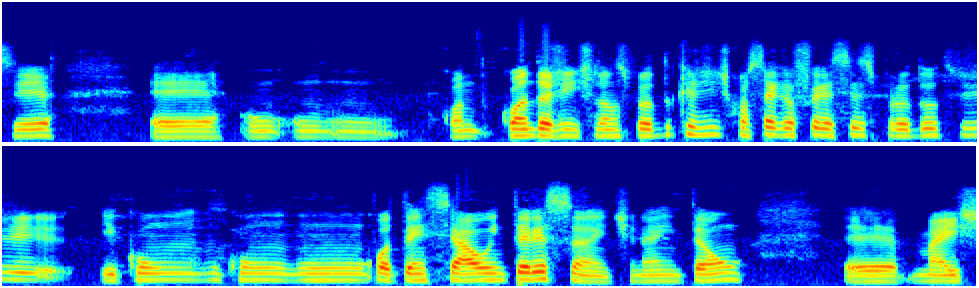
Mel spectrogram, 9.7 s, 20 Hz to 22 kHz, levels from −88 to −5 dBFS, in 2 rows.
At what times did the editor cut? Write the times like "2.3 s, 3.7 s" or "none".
1.1 s, 5.3 s, 6.7 s

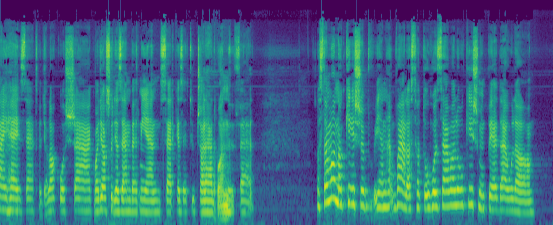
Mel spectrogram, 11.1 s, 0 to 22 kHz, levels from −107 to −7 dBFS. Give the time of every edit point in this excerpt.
1.9 s

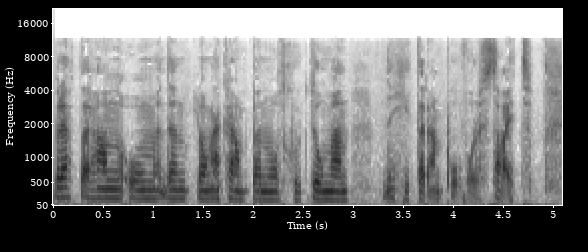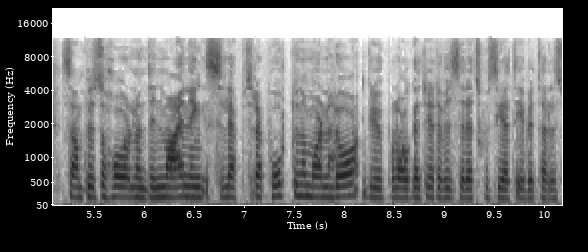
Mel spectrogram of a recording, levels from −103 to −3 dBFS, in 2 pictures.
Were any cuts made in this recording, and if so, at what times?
1.3 s, 7.9 s

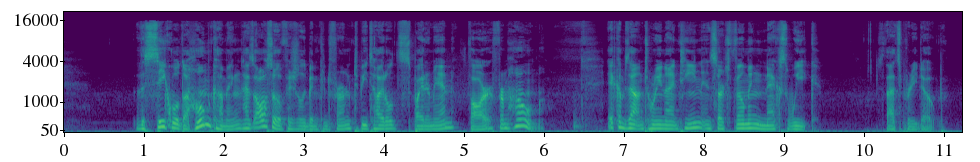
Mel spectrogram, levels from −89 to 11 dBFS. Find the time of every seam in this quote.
none

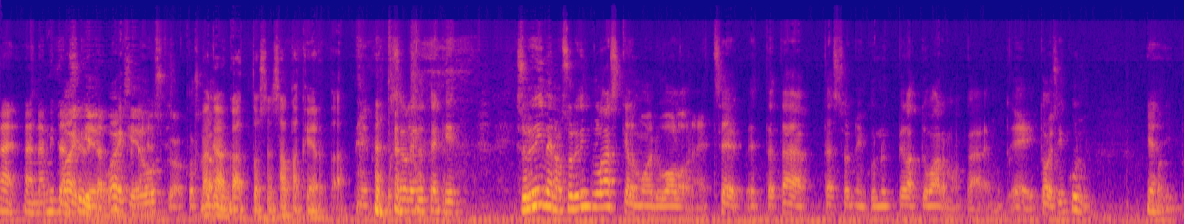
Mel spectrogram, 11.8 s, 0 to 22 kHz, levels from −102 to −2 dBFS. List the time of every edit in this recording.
none

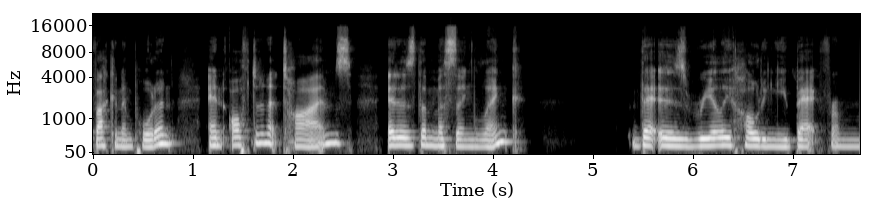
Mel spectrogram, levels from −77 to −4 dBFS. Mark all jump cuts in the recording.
none

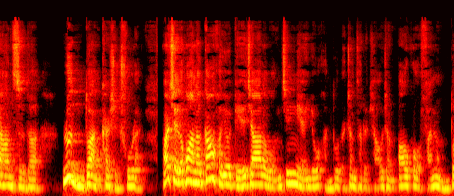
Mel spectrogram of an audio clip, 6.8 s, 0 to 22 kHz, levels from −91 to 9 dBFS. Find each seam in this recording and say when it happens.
2.4 s

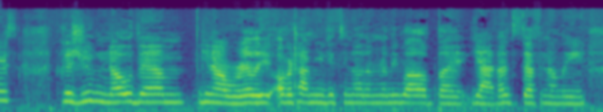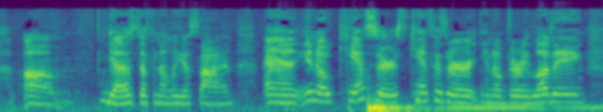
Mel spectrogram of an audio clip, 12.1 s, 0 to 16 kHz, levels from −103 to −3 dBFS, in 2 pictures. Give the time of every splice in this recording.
1.9 s, 6.9 s

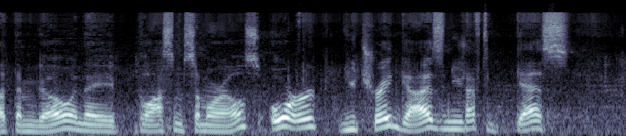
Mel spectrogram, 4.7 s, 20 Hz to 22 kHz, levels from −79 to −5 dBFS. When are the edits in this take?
1.0 s, 2.5 s, 3.5 s

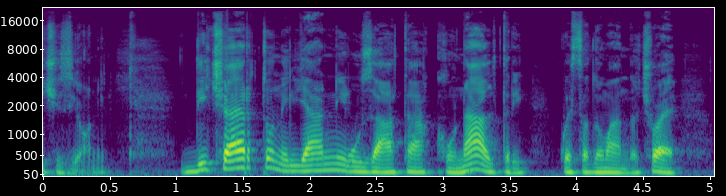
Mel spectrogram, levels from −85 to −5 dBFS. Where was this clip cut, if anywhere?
2.3 s

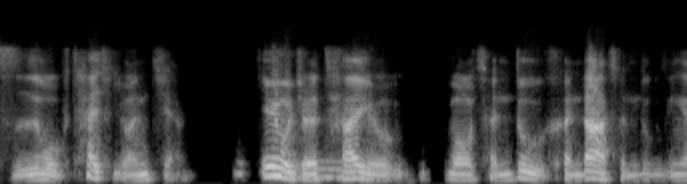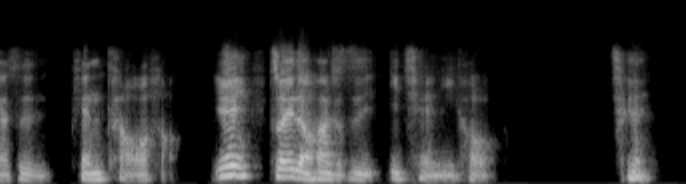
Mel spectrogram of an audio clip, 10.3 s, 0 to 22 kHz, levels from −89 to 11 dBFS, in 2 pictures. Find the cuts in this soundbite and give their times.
5.5 s, 6.6 s, 7.1 s

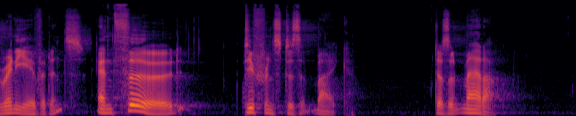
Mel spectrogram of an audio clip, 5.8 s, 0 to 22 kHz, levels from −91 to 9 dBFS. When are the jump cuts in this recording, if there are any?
0.9 s, 2.4 s

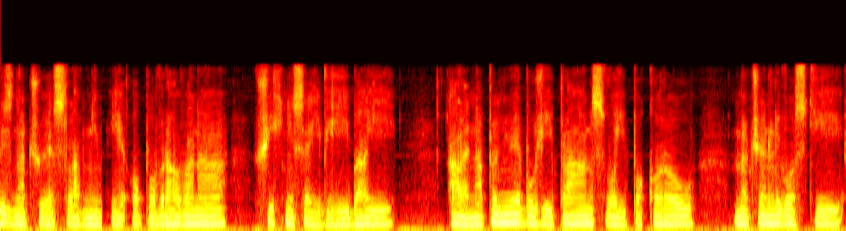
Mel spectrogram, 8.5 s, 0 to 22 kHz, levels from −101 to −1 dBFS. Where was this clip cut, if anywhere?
1.0 s

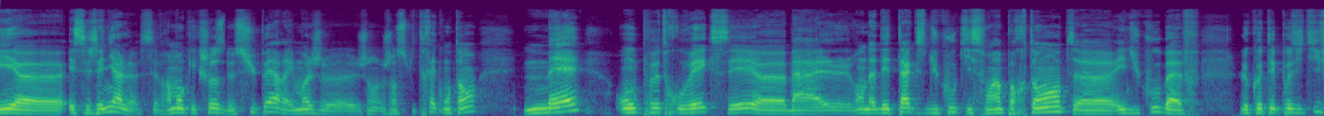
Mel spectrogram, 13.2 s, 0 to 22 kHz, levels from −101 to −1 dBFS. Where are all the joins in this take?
2.2 s

